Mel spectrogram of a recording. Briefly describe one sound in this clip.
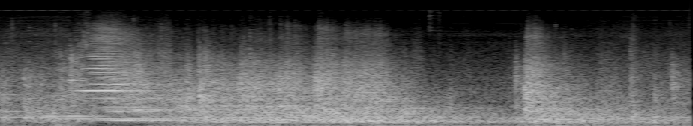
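A metal trailer gate rattles and clangs open.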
